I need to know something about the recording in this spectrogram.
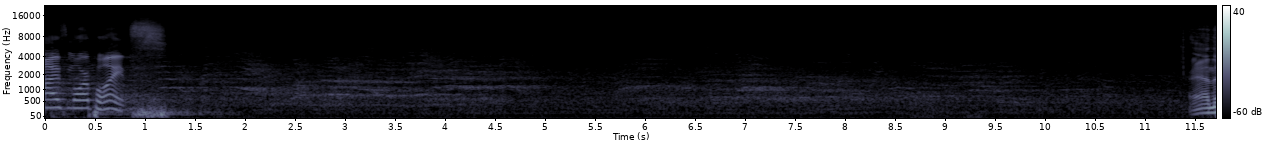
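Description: A crowd murmurs and chatters in the background.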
